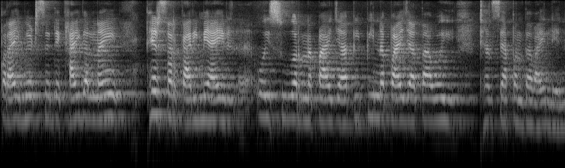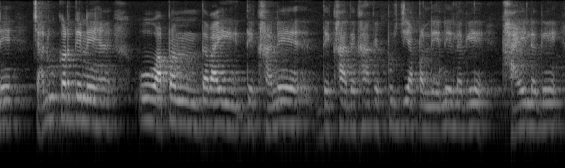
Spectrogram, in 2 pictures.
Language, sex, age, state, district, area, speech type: Hindi, female, 60+, Uttar Pradesh, Varanasi, rural, spontaneous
